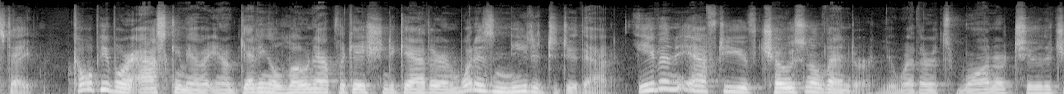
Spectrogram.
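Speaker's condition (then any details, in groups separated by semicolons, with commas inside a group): No condition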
